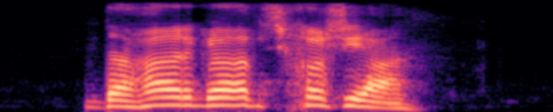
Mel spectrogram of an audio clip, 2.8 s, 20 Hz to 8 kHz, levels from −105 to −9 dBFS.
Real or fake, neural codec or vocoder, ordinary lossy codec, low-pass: fake; codec, 44.1 kHz, 3.4 kbps, Pupu-Codec; AAC, 48 kbps; 7.2 kHz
